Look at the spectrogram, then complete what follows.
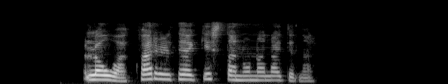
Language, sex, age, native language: Icelandic, female, 40-49, Icelandic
